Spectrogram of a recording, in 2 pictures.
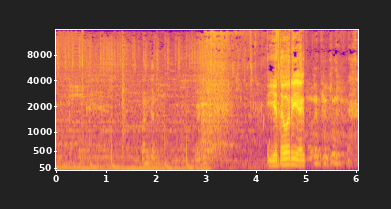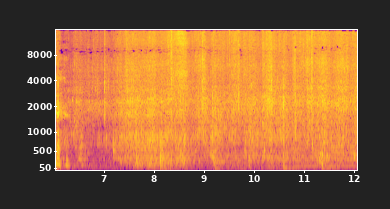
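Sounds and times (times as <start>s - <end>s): water splashing from swimming: 2.8s - 4.9s, 6.1s - 12.0s.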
